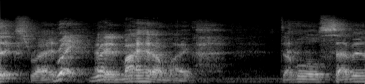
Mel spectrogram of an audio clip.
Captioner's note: sighs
